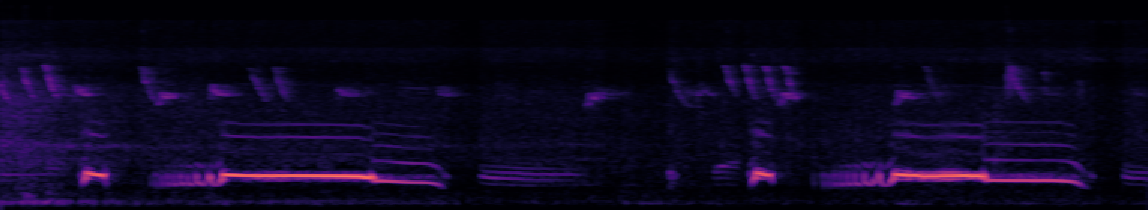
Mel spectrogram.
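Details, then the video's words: Barbary dove in a countryside setting, cooing to prompt other doves: two phrases, each a sharp accent, a trilled roll and a sustained flat coo with a falling tail; brief high chirps of other birds. "BURUNG PUTER GACOR SAMPAI MEREM MELEK | PANCINGAN PUTER GACOR"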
